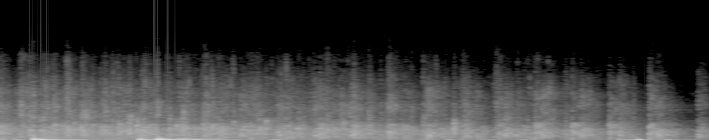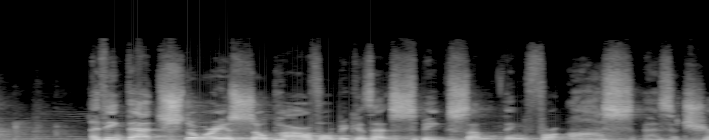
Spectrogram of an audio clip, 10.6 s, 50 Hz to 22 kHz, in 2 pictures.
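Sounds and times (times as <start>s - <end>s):
low thumps: 0.0s - 2.1s
audience applauding: 0.0s - 6.2s
speech: 6.0s - 10.6s.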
